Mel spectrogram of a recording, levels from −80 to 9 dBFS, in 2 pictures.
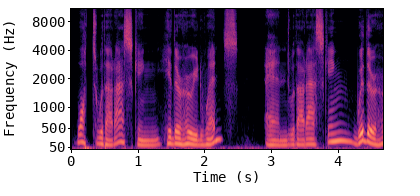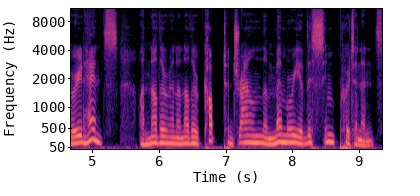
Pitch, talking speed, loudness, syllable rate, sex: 145 Hz, 145 wpm, -19 LUFS, 5.1 syllables/s, male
